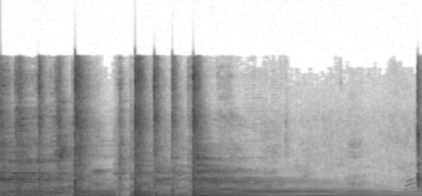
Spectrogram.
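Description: Acoustic blues band playing the end of a song on acoustic guitars, electric bass and cajon: a held sung note falls away, the band hits three closing strokes about half a second apart, and the last chord is left ringing.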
